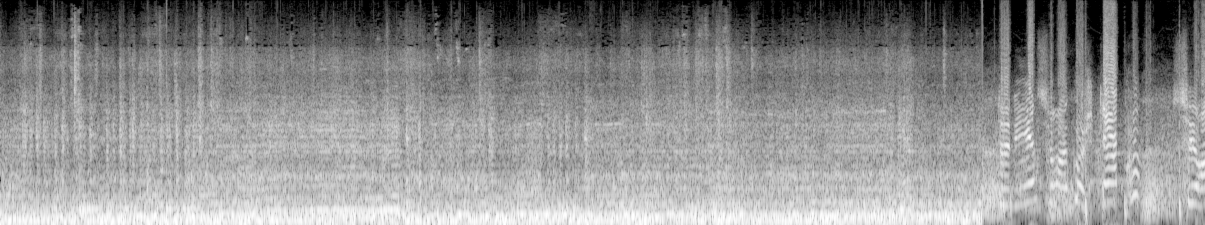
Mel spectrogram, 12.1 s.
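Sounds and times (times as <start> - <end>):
car engine running hard: 0.0 - 10.4
tyre and road noise on snow: 0.0 - 12.0.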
